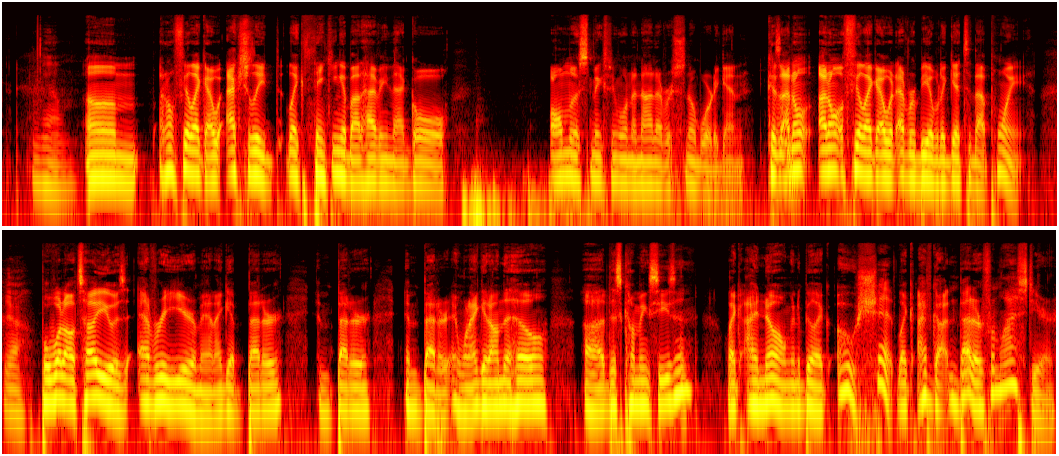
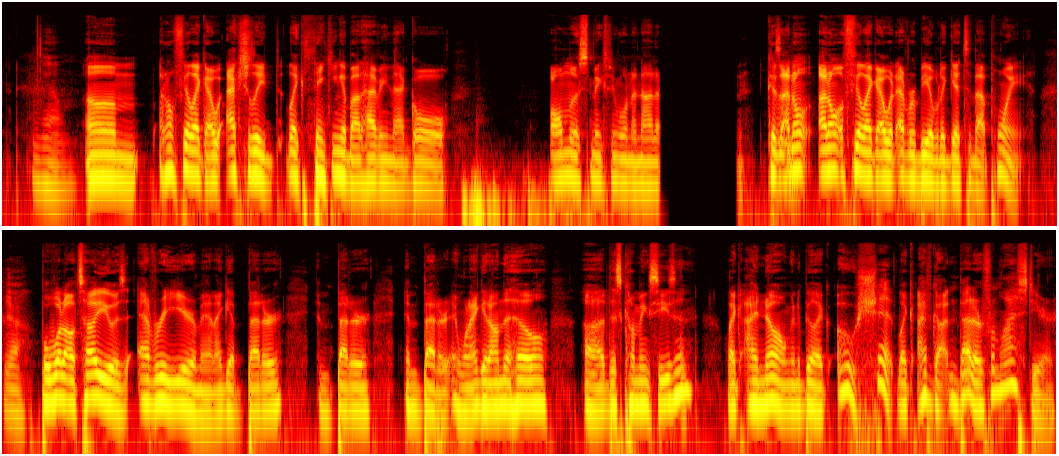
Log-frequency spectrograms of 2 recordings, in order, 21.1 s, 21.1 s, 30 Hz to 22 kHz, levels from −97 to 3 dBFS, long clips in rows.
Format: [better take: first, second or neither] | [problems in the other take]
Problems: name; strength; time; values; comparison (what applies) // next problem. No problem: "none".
first | audio cutting out; at 6.5 s for 1 s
